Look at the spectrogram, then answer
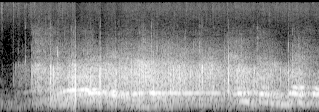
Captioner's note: applause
